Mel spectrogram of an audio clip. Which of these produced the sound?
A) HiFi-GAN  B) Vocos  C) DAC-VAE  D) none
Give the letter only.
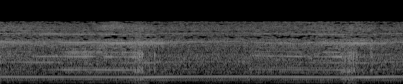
D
